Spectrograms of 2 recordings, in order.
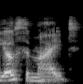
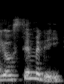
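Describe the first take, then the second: First: The name is said the local Kentucky way. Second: The name is said the usual, non-local way. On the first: "in Kentucky, we do have a Yosemite" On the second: "That's not a Yosemite, Kentucky"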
